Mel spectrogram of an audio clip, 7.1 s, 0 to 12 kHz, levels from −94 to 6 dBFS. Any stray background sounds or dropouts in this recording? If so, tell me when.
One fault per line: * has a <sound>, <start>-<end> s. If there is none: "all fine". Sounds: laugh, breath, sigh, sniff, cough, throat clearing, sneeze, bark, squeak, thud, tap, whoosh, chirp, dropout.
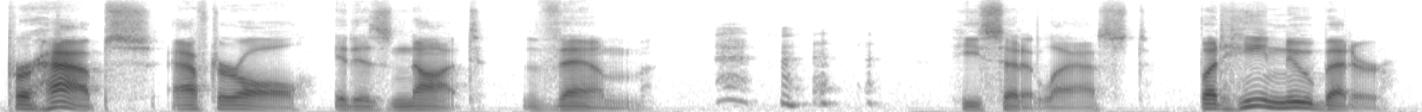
* has a laugh, 3.6-4.4 s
